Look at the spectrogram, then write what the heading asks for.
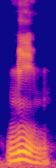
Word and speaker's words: meme: And he came up with the term meme. He shortened the Greek word mumme, which means that which is imitated. And it rhymes with gene.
